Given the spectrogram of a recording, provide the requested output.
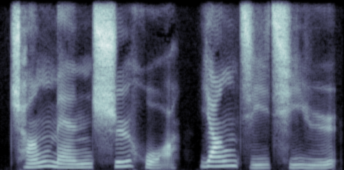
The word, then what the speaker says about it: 城门失火，殃及池鱼: In Chinese, it's pronounced chéng mén shī huǒ, yāng jí chí yú.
